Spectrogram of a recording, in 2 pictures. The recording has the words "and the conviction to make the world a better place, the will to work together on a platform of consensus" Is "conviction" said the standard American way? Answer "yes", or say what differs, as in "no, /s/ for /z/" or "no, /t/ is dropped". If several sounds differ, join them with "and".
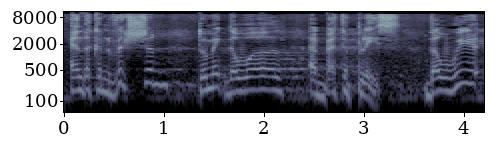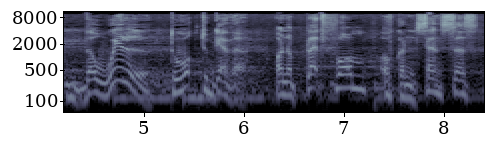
yes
